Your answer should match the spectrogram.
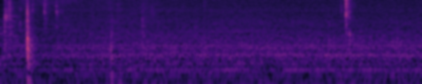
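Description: AC power regenerator humming steadily with a faint hiss while it works hard under injected white noise. One sharp click about a quarter second in.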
